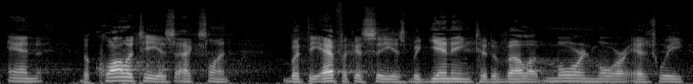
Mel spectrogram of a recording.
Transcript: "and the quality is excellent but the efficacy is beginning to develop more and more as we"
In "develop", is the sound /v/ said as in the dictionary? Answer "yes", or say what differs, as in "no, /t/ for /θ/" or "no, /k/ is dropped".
yes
